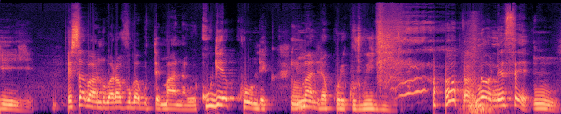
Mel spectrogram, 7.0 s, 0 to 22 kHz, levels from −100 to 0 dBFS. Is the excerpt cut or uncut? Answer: cut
